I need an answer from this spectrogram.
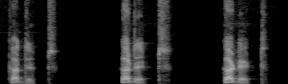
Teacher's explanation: इसको जल्दी बोलना है. डेट पे जोर है, लैटर पार्ट पे, लैटर सिलेबल पे यहाँ पे आप जोर देंगे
